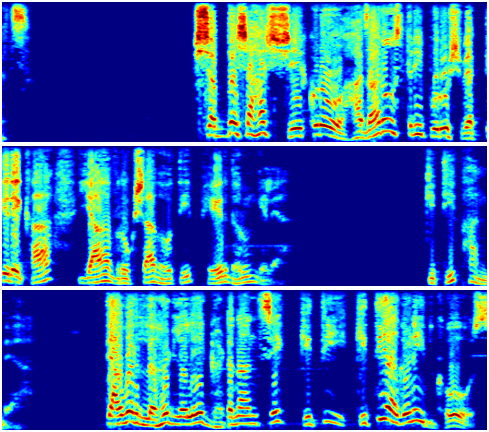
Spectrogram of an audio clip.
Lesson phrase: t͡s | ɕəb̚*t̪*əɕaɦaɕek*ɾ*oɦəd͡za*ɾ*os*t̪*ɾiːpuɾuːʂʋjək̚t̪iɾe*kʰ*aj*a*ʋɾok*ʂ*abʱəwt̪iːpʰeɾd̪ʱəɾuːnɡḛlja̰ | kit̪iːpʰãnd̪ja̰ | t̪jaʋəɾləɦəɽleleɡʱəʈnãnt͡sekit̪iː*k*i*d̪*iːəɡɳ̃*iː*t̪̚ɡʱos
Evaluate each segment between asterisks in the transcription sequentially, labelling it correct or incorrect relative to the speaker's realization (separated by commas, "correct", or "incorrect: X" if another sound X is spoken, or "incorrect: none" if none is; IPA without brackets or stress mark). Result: incorrect: d̪, incorrect: ɽ, correct, correct, correct, correct, correct, correct, incorrect: t̪, correct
